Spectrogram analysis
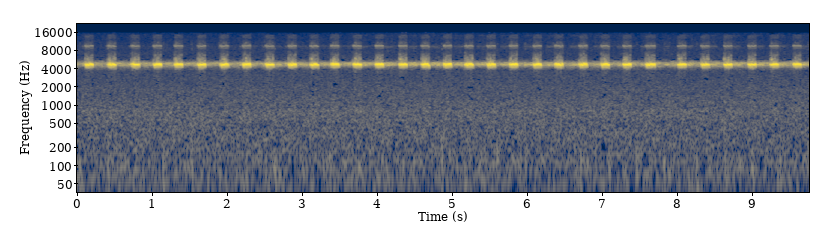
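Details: After dark in a valley bottom by a tree, crickets call in a long, regular series of shrill chirps, around three per second, the rhythm holding steady for ten seconds with little else audible.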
